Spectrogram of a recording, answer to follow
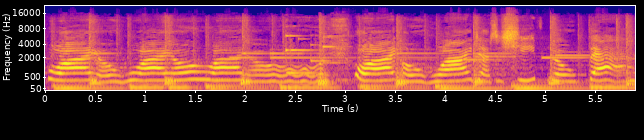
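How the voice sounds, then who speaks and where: A woman voicing a sweet, excitable, wide-eyed little girl puppet on a 1960s children's record. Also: very high voice, slow pace, over loud music. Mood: playful singing. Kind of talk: children's puppet record, scripted skits and songs.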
